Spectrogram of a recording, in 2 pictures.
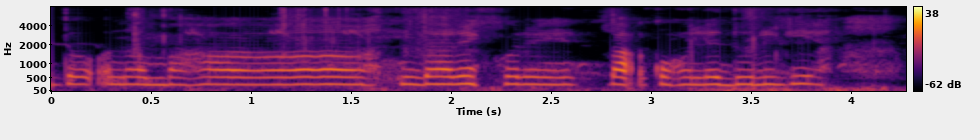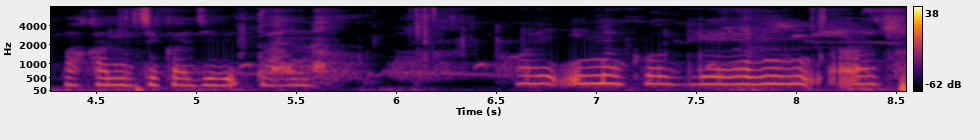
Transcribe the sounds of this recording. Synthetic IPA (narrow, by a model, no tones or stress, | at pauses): d̪ɔʔnabaɦa | d̪aɾɛkɔɾɛt̪aʔkɔɦɔlɛd̪ulɡɛjabakʰand̪ɔt͡ʃɛkad͡ʒibɛt̪̚ˀt̪aɦɛna | hɔjḭnəkɔɡɛna̰ɾ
